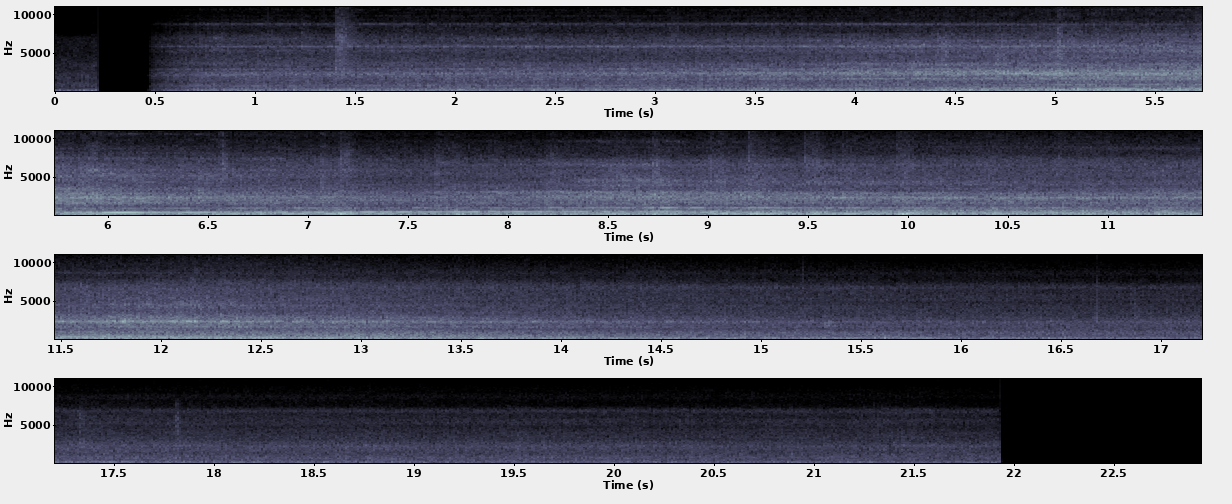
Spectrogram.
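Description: Electric multiple unit passing close by, its traction motors whining and rising in pitch as it gathers speed over the rumble of its wheels on the rails. The sound cuts in about half a second in, swells to a peak in the middle and fades away towards the end.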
